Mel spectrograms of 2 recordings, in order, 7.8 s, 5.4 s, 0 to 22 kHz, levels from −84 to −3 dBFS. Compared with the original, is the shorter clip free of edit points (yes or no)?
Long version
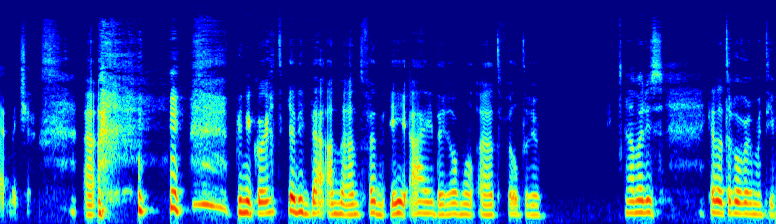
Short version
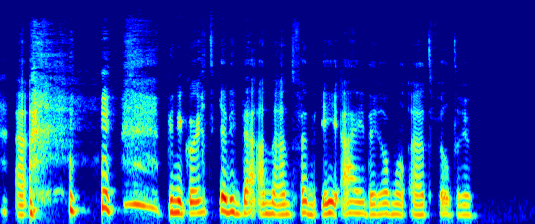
yes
